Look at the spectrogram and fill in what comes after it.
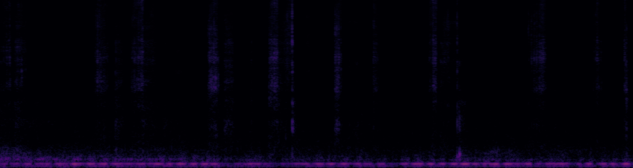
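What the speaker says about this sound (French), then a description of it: "avec nos ciseaux, eh ben, on va venir couper des toutes petites lanières" Quiet, repeated snips of scissors cutting very small strips, a series of short crisp clicks at an irregular steady pace over a low background hum.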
